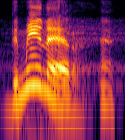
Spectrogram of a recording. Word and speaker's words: demeanor: Ang unang-una po, the demeanor. Ang pagbigkas po pala dyan, demeanor, hindi demeanor.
